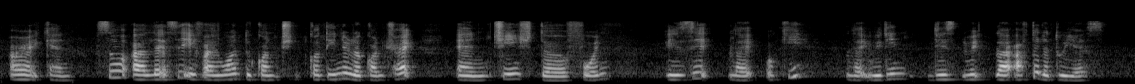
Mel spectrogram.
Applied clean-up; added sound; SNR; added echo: none; none; none; none.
